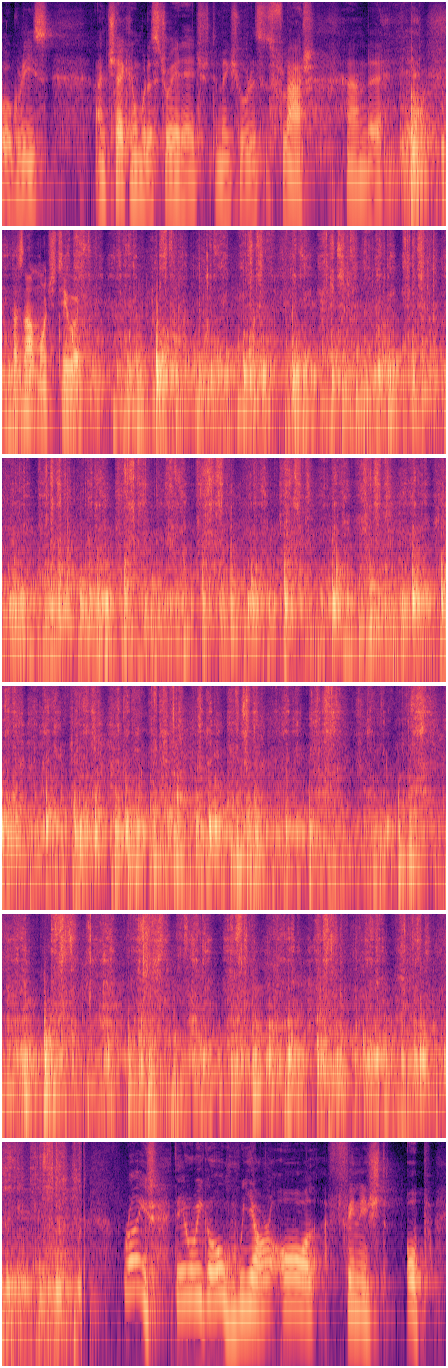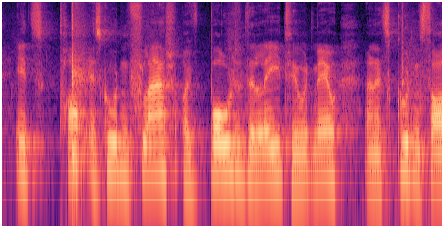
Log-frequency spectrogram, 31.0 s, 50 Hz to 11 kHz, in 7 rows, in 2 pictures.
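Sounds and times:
hand plane shaving wood: 0:04.0 - 0:23.0.

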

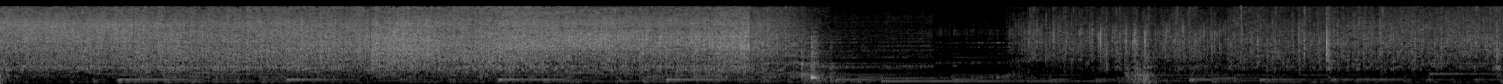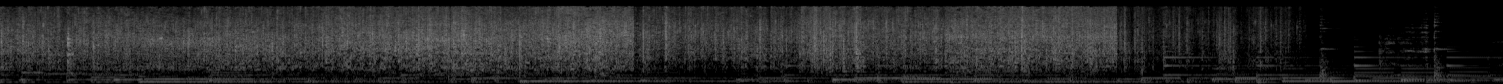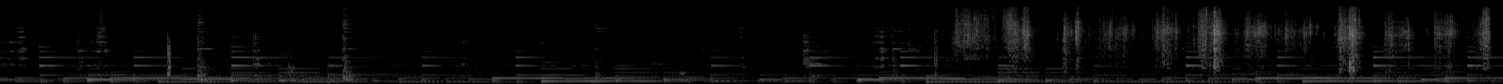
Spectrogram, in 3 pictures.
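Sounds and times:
chicken sizzling in a frying pan: 0:00.0 - 0:09.4, 0:10.0 - 0:28.1
metal spatula scraping: 0:28.8 - 0:31.3, 0:37.3 - 0:45.0.

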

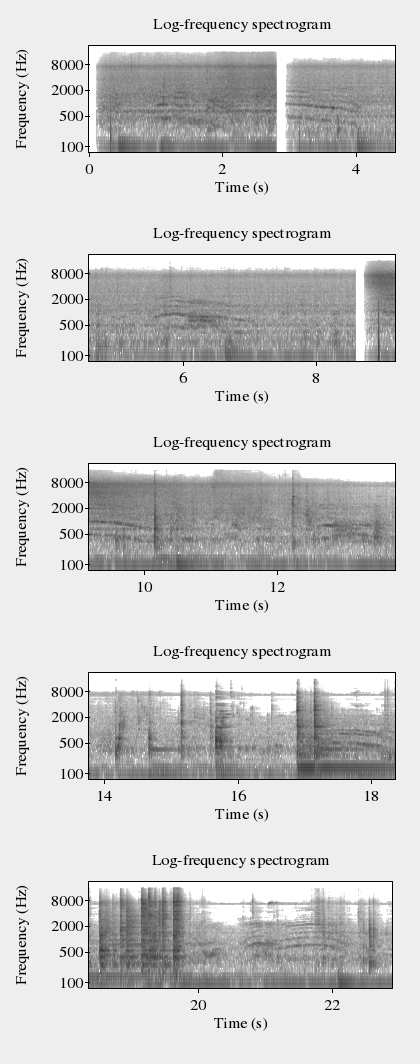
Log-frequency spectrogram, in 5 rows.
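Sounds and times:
gravy sizzling and bubbling: 0:00.1 - 0:22.9
metal ladle knocking against pan: 0:16.9 - 0:19.8.

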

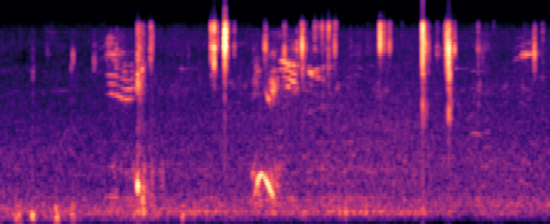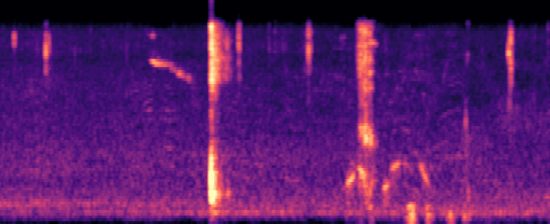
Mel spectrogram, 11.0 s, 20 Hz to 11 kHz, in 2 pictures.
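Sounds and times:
shells cracking and snapping: 0:02.1 - 0:02.4, 0:03.0 - 0:06.1.

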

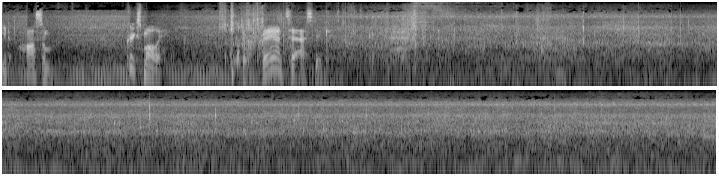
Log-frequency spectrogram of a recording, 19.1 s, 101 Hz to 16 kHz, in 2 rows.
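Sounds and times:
creek water running over rocks: 0:01.7 - 0:19.0
faint clicks: 0:06.8 - 0:09.9.

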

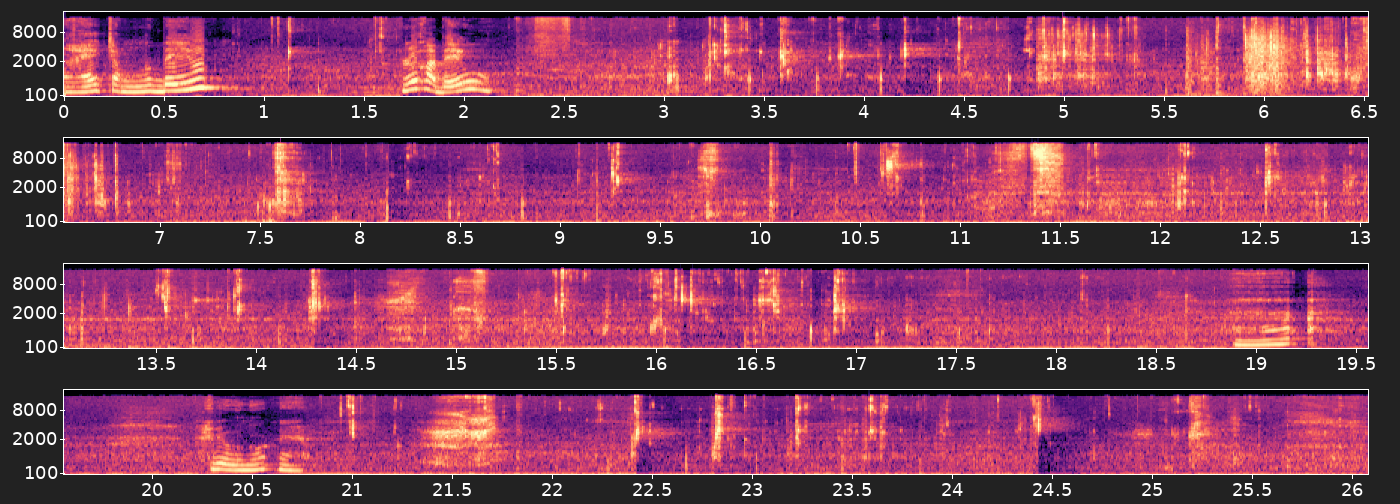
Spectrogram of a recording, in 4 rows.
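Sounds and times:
chewing with mouth clicks: 0:01.0 - 0:01.7, 0:02.8 - 0:05.4, 0:07.0 - 0:18.8, 0:20.9 - 0:26.0.

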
